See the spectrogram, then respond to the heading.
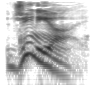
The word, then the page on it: genii: British English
